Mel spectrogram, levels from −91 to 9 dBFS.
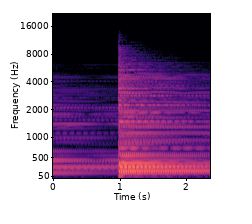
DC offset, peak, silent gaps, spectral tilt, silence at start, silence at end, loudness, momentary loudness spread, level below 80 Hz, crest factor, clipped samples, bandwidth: under 0.1%; -10 dBFS; none; -6 dB/octave; 0 s; 0 s; -25 LUFS; 19 LU; -50 dBFS; 16 dB; under 0.1%; 10.5 kHz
